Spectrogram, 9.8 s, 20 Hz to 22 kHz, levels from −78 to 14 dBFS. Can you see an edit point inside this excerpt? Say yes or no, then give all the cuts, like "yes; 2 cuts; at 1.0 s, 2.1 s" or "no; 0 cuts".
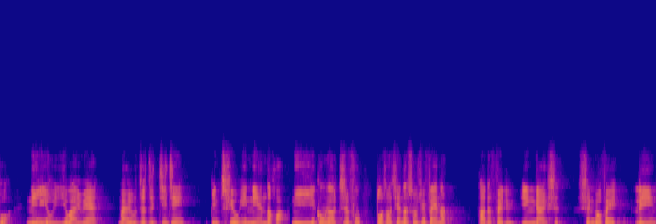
no; 0 cuts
